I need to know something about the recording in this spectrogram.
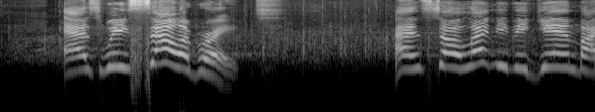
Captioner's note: applause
